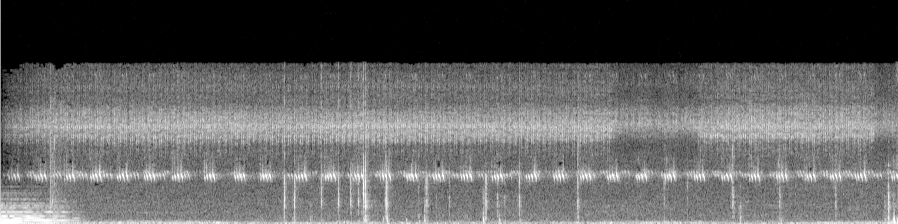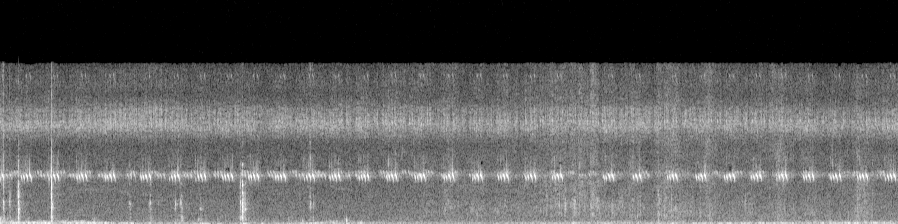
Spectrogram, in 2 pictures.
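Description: A cricket chirping steadily at about three short high chirps a second, over a faint steady higher hiss of other insects. A few faint clicks are scattered through the first half.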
